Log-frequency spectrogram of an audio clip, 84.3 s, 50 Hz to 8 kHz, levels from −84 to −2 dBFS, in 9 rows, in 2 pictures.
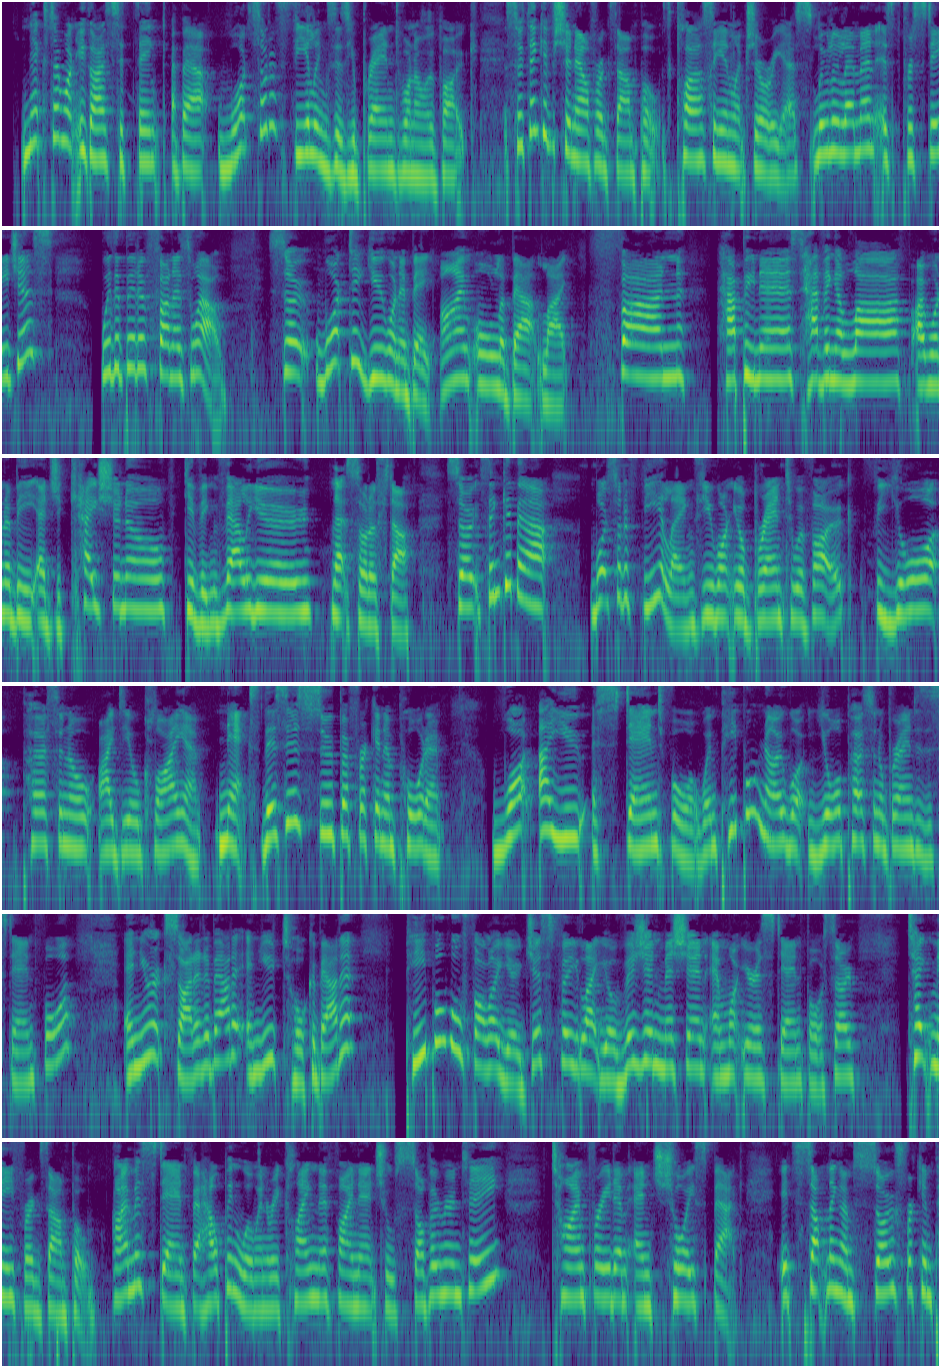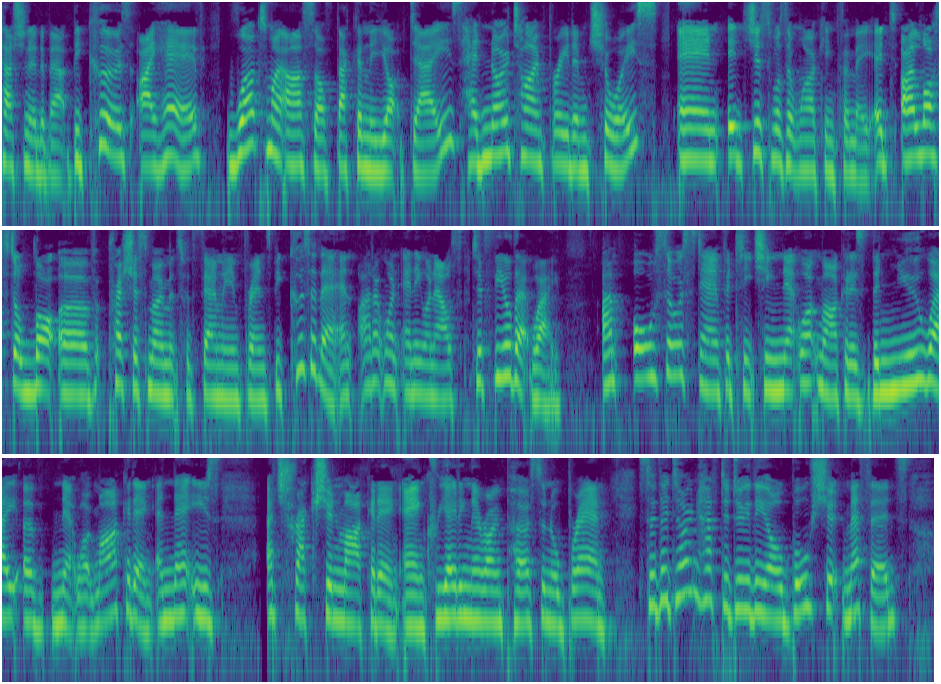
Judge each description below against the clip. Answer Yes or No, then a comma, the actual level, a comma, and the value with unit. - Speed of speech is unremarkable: Yes, average, 175 wpm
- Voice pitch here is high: Yes, high, 225 Hz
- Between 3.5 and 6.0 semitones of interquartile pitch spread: Yes, wide, 5.4 semitones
